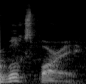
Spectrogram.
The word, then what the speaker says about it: Wilkes-Barre: Scranton Wilkes-Barre there for, is it Wilkes-Barre or Wilkes-Barre? Wilkes-Barre. Wilkes-Barre, thank you. I've never heard it pronounced, even though I know it wasn't the office there. It's like the wrongest way possible.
